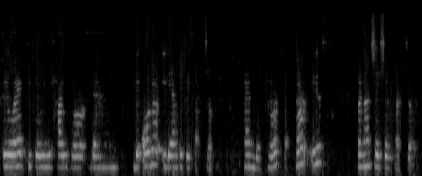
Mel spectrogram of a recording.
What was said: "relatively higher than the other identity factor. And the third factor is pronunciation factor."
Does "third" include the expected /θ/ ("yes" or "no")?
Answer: no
